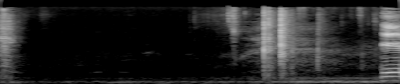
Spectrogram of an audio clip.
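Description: Quiet room hum, with a short rustle of something being handled about two and a half seconds in.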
